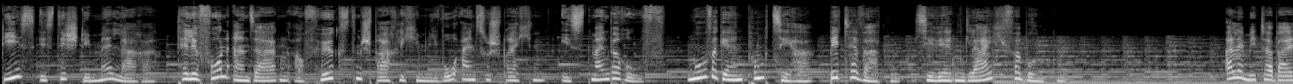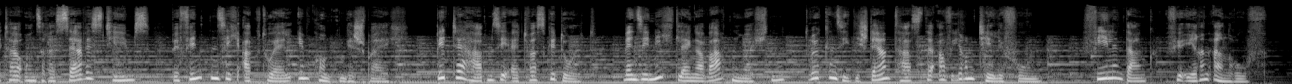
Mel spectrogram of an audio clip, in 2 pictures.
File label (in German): Telefonansage hochdeutsch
